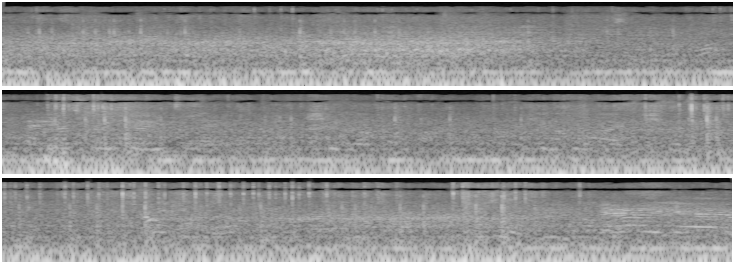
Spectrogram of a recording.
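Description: Inside a bus cruising on a motorway: steady engine and road rumble, low and even throughout.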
